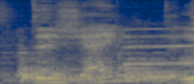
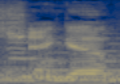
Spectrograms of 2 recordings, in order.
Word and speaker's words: Django: It's Dejang? – No, the D is silent.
